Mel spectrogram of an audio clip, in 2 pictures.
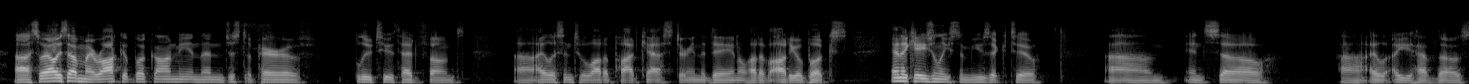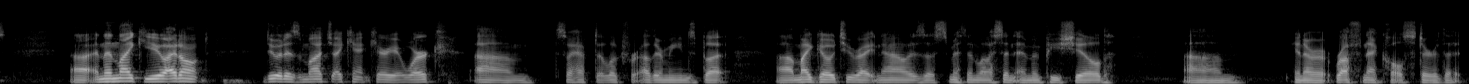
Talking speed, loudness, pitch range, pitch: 190 wpm, -29 LUFS, 100-115 Hz, 105 Hz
